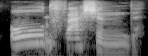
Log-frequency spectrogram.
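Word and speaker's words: old-fashioned: saying fashioned okay so this e right here right before the D will not make a sound so it's oldfashioned old fashionate okay all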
